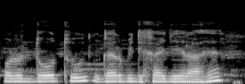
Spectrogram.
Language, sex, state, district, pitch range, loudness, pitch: Hindi, male, Arunachal Pradesh, Papum Pare, 130-145 Hz, -12 LUFS, 140 Hz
